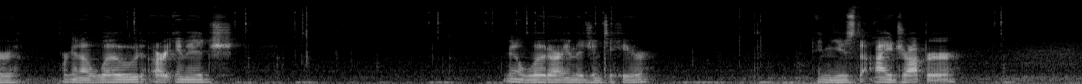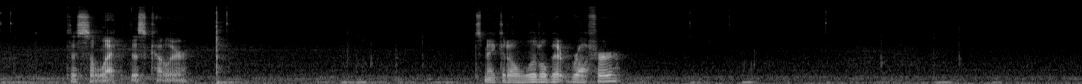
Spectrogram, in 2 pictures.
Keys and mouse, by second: 7.4 click, 9.9 click, 17.8-19.2 drag.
